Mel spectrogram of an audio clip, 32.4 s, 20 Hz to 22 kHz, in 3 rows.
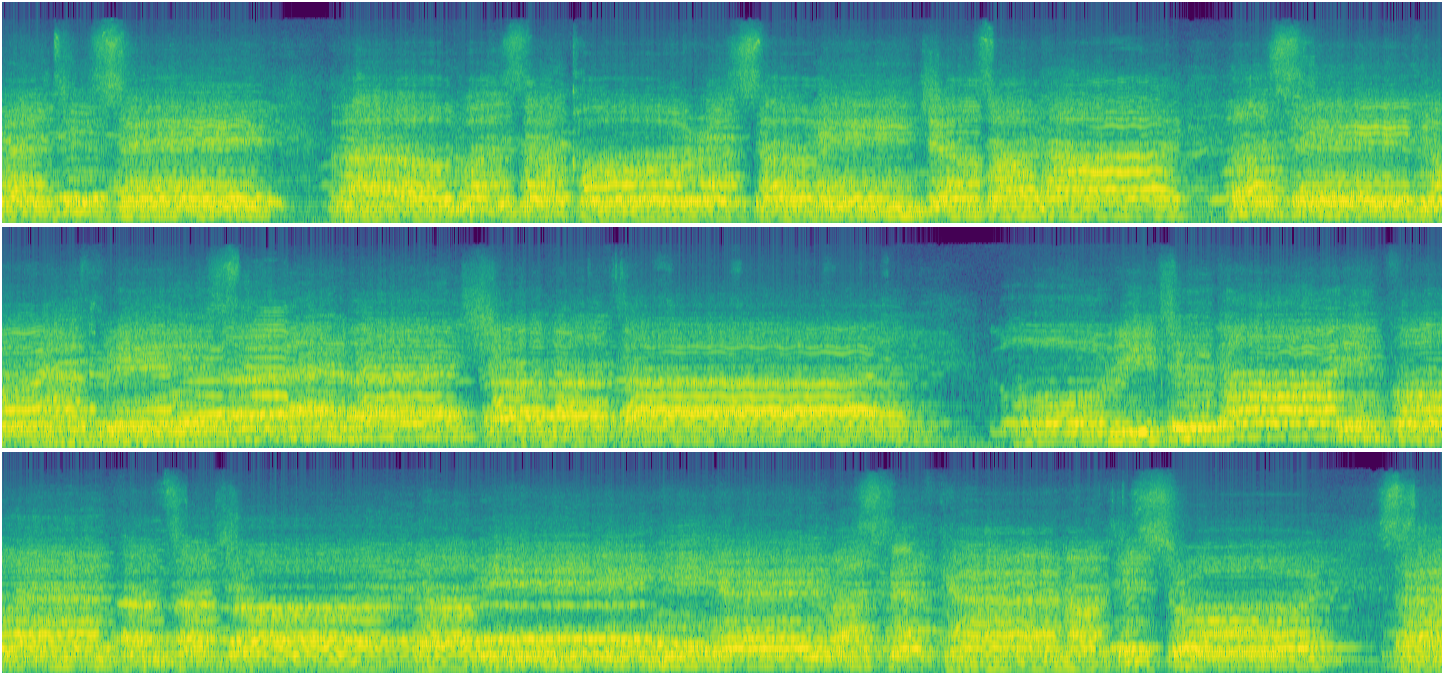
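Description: Congregation of men, women and children singing a hymn together a cappella, with short breaks between lines and a longer pause about 18 seconds in before the next line begins.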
